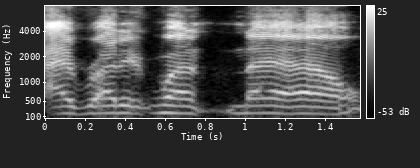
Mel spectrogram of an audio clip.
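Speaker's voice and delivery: put-on slow, childish baby talk. Imitating the microwave generation wanting it now, in a childish baby voice. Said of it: "I've got my baby voice on".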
